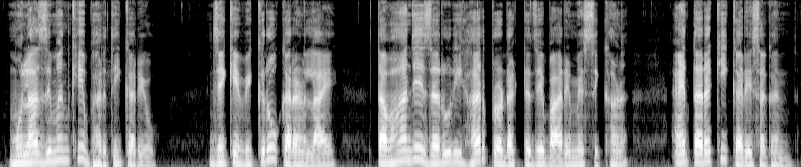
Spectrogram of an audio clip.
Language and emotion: Sindhi, neutral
